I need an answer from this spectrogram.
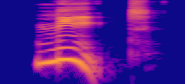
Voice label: "neat", English; 3000 words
